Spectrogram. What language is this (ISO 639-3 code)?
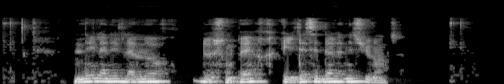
fra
